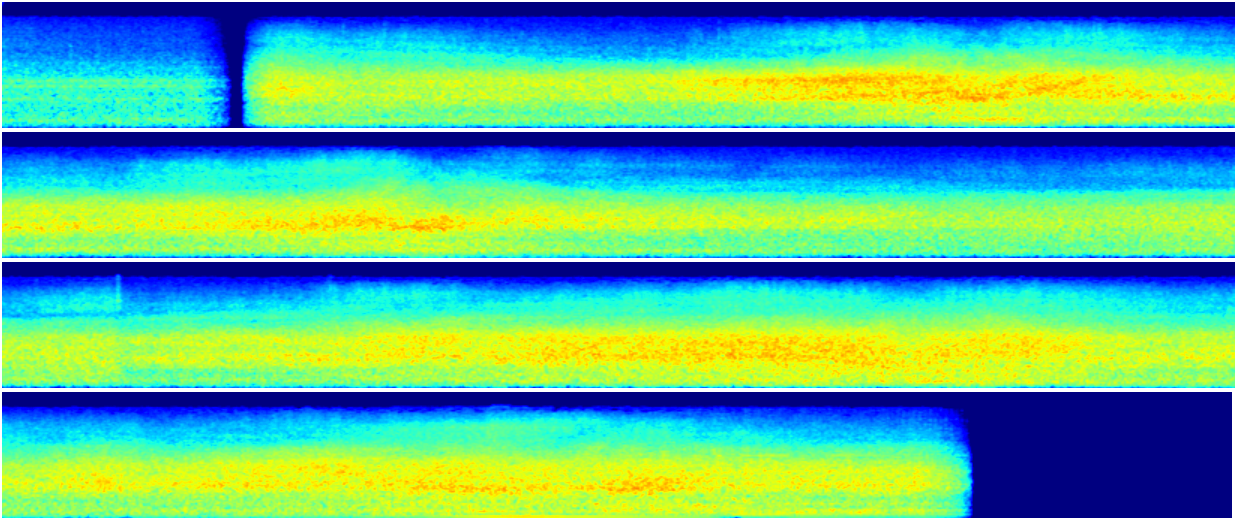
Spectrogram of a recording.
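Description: Road traffic passing, an even hiss of tyres and engines that swells and fades every few seconds as vehicles go by, with a low rumble near the end. The sound drops out briefly just under two seconds in.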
